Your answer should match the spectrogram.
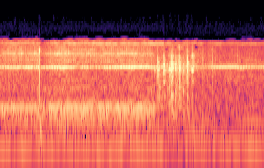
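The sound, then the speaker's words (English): A telephone bell gives a short, rapid rattling ring in the middle, heard through a muffled, narrow old recording with a steady background hum and no talking. “oh, there's my phone now.”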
